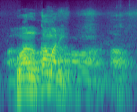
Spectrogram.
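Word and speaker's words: والقمر: আর যদি আমি চন্দ্রের অক্ষর লিখি, ওয়াল কামারি, তাহলে দেখেন লামের উচ্চারণ হয়েছে না?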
